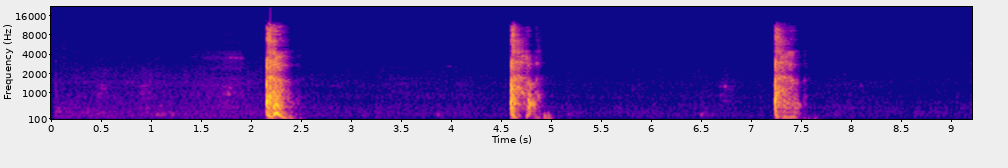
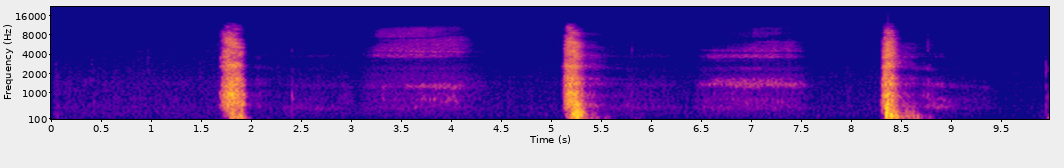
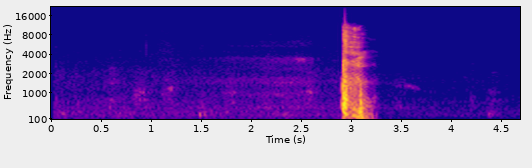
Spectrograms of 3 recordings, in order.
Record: {"three_cough_length": "9.2 s", "three_cough_amplitude": 31288, "three_cough_signal_mean_std_ratio": 0.16, "exhalation_length": "10.0 s", "exhalation_amplitude": 29292, "exhalation_signal_mean_std_ratio": 0.19, "cough_length": "4.7 s", "cough_amplitude": 32768, "cough_signal_mean_std_ratio": 0.14, "survey_phase": "beta (2021-08-13 to 2022-03-07)", "age": "65+", "gender": "Male", "wearing_mask": "No", "symptom_none": true, "smoker_status": "Never smoked", "respiratory_condition_asthma": false, "respiratory_condition_other": false, "recruitment_source": "REACT", "submission_delay": "4 days", "covid_test_result": "Negative", "covid_test_method": "RT-qPCR"}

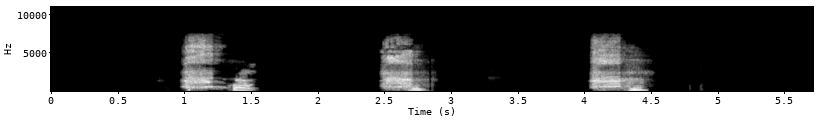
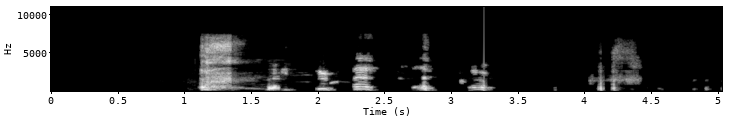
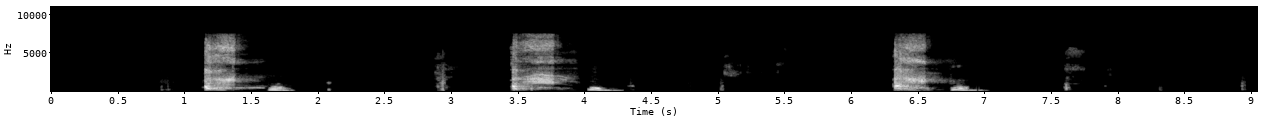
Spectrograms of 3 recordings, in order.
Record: {"exhalation_length": "5.7 s", "exhalation_amplitude": 31086, "exhalation_signal_mean_std_ratio": 0.37, "cough_length": "5.0 s", "cough_amplitude": 31050, "cough_signal_mean_std_ratio": 0.35, "three_cough_length": "9.0 s", "three_cough_amplitude": 32767, "three_cough_signal_mean_std_ratio": 0.29, "survey_phase": "beta (2021-08-13 to 2022-03-07)", "age": "45-64", "gender": "Male", "wearing_mask": "No", "symptom_cough_any": true, "symptom_runny_or_blocked_nose": true, "symptom_shortness_of_breath": true, "symptom_sore_throat": true, "symptom_fatigue": true, "symptom_headache": true, "symptom_onset": "2 days", "smoker_status": "Ex-smoker", "respiratory_condition_asthma": true, "respiratory_condition_other": false, "recruitment_source": "Test and Trace", "submission_delay": "1 day", "covid_test_result": "Positive", "covid_test_method": "RT-qPCR", "covid_ct_value": 20.6, "covid_ct_gene": "ORF1ab gene", "covid_ct_mean": 20.8, "covid_viral_load": "150000 copies/ml", "covid_viral_load_category": "Low viral load (10K-1M copies/ml)"}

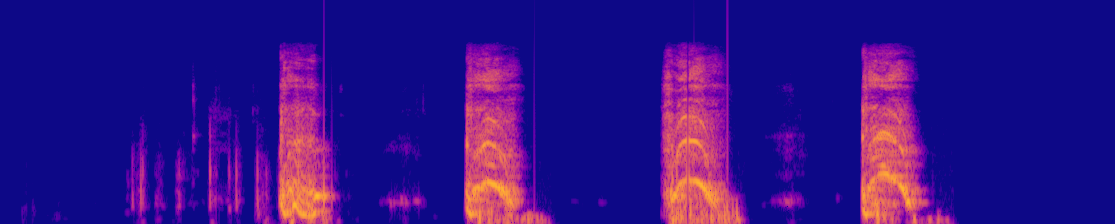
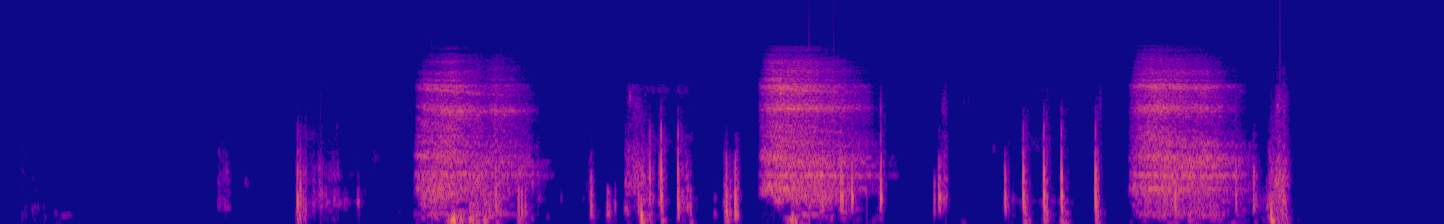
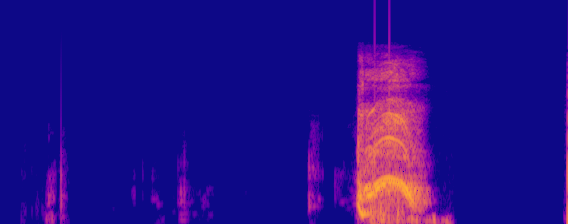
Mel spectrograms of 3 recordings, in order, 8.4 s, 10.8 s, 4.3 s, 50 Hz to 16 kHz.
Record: {"three_cough_length": "8.4 s", "three_cough_amplitude": 30758, "three_cough_signal_mean_std_ratio": 0.38, "exhalation_length": "10.8 s", "exhalation_amplitude": 7491, "exhalation_signal_mean_std_ratio": 0.41, "cough_length": "4.3 s", "cough_amplitude": 27717, "cough_signal_mean_std_ratio": 0.29, "survey_phase": "beta (2021-08-13 to 2022-03-07)", "age": "65+", "gender": "Male", "wearing_mask": "No", "symptom_none": true, "smoker_status": "Never smoked", "respiratory_condition_asthma": false, "respiratory_condition_other": false, "recruitment_source": "REACT", "submission_delay": "2 days", "covid_test_result": "Negative", "covid_test_method": "RT-qPCR", "influenza_a_test_result": "Negative", "influenza_b_test_result": "Negative"}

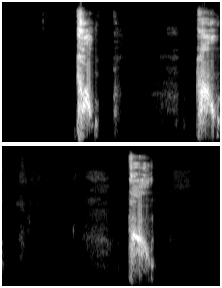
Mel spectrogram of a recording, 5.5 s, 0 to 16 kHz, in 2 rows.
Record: {"three_cough_length": "5.5 s", "three_cough_amplitude": 30461, "three_cough_signal_mean_std_ratio": 0.27, "survey_phase": "beta (2021-08-13 to 2022-03-07)", "age": "45-64", "gender": "Male", "wearing_mask": "No", "symptom_none": true, "smoker_status": "Never smoked", "respiratory_condition_asthma": false, "respiratory_condition_other": false, "recruitment_source": "REACT", "submission_delay": "1 day", "covid_test_result": "Negative", "covid_test_method": "RT-qPCR", "influenza_a_test_result": "Negative", "influenza_b_test_result": "Negative"}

